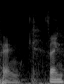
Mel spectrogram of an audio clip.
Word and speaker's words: Fang Fang: Fang. Fang Fang? Technically, with my very good Chinese pronunciation, it would be Fang Fang.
